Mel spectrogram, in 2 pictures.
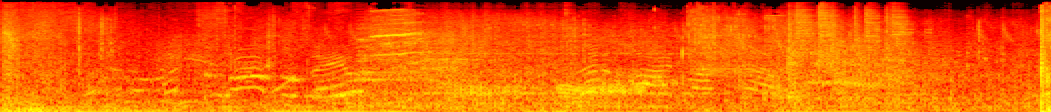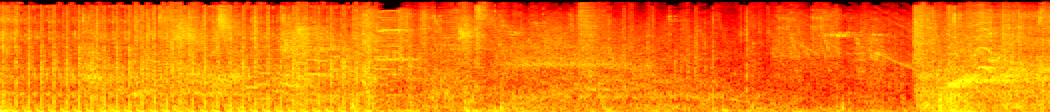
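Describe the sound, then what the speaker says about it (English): Hydra rocket explosions in a Halo campaign battle, with bursts of blasts and crackling gunfire that grow louder and denser midway, while people talk over the action. "that Watcher just threw back a Hydra rocket at me"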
